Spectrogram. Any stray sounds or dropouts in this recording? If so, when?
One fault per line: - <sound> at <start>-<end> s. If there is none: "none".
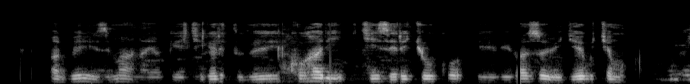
- dropout at 5.2-5.2 s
